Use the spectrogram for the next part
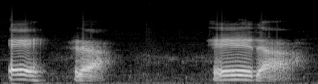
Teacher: na palavra era, a letra E tem o som aberto e forte. Se lê era, era.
